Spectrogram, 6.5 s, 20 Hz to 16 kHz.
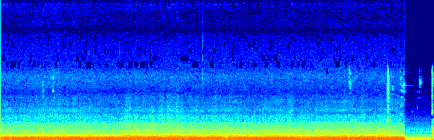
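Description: A Class 158 diesel multiple unit accelerates in the OpenBVE train simulator game, giving a steady, loud engine drone with a constant hum that holds for about six seconds before dropping away abruptly.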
